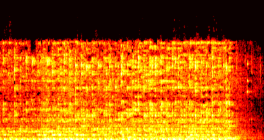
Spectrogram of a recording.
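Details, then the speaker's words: Honda Beat FI Eco CVT, wheel turned by hand after sanding; rough pulsing grok-grok grind about four per second, suspected from the worn needle and ball bearings inside the rear pulley bowl, also causing vibration when riding. "Suaranya itu seperti grok-grok seperti itu. Tapi saya rasa dari suaranya itu dari lahar mangkok pulinya yang di dalamnya itu, yang dua itu, yang lahar bambu sama lahar biasanya itu."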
